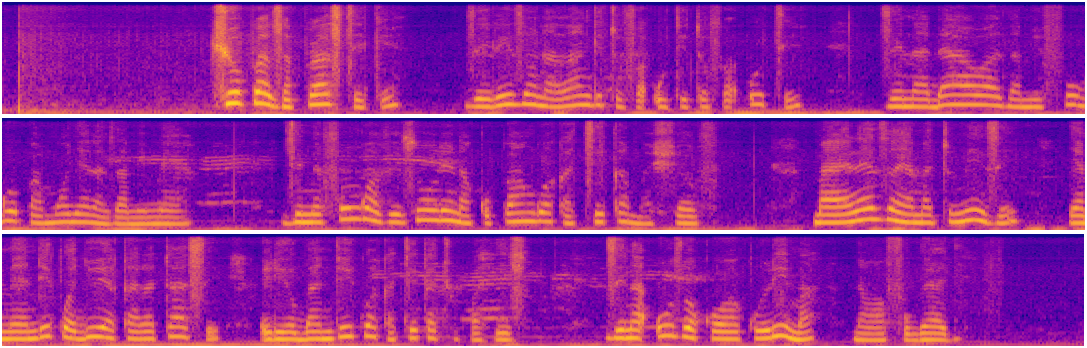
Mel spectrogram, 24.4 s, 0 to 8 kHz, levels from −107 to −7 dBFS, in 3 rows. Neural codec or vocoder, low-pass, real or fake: none; 7.2 kHz; real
